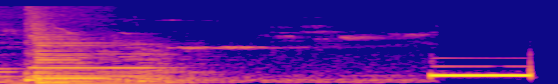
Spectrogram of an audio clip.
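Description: A steady, mid-pitched telephone tone sounds once for about half a second, loud and clean, following a fading harmonic musical chord with a faint high whine.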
